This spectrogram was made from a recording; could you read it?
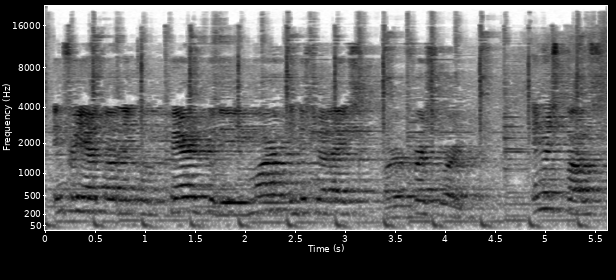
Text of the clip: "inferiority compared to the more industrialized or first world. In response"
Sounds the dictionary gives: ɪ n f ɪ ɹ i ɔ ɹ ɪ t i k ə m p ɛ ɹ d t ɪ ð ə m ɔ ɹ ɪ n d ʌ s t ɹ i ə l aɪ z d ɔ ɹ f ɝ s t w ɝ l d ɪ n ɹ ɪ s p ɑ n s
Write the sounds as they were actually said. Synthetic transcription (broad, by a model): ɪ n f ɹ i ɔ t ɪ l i k ə m p ɛ ɹ d t ɪ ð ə m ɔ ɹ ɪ n d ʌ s t ɹ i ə l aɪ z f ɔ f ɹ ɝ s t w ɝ d ɪ n ɹ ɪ s p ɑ n s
